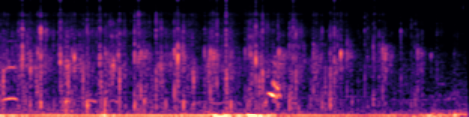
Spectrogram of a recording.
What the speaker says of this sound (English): Massive clap for those.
